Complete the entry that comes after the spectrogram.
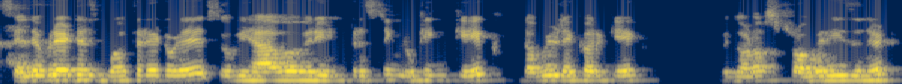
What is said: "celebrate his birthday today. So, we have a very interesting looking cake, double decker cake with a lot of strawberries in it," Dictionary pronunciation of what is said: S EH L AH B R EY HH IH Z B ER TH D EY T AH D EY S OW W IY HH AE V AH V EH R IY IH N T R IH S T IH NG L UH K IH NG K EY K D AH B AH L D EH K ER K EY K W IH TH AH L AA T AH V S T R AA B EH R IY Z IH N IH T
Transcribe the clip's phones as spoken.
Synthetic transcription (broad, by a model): S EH L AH B R EY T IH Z B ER T D EY T AH D EY S OW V IY HH AE V AH V EH R IY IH N T R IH S T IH NG L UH K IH NG K EY K D AH B AH L D EH K ER K EY K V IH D L AA T AH V S T R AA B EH R IY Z IH N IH T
